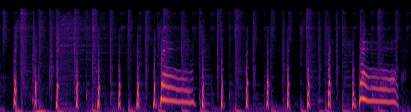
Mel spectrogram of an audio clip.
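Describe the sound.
A man imitates a rooster, recorded at his workplace, giving a run of short, rhythmic clucks broken by two brief, rising crows, fairly loud, with no other talking.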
